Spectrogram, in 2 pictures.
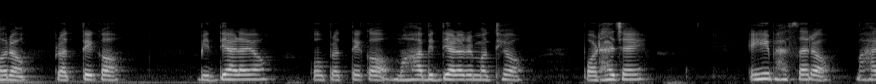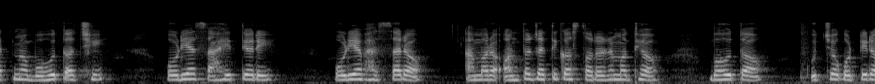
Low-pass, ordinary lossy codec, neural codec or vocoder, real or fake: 7.2 kHz; none; none; real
